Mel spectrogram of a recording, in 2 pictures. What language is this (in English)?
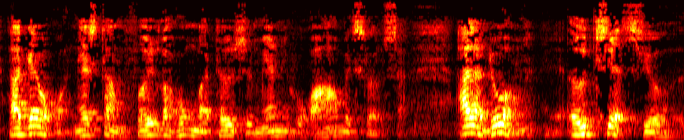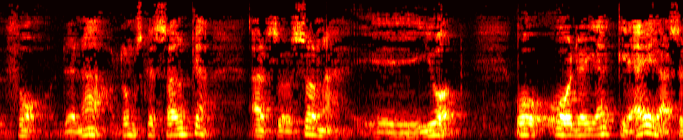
Swedish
